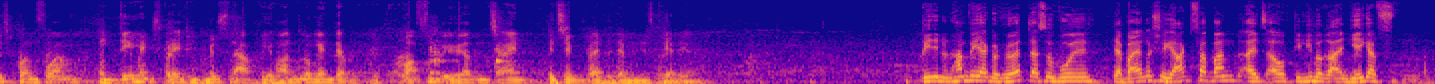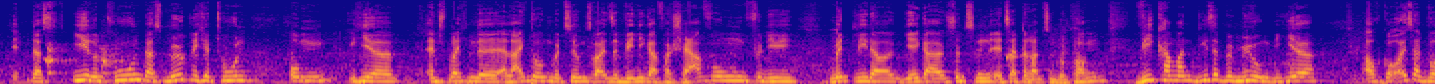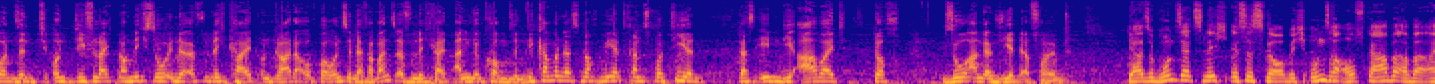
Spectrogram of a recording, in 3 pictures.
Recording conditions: busy venue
